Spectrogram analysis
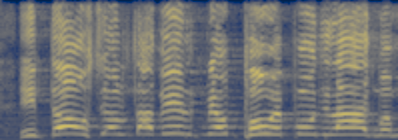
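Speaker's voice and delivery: queixa teatral, aguda e alta; cobrança dramática. Acted. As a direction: reclame com Deus em tom de melodrama. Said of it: "Eu sempre fui dramática". (súplica melodramática)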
